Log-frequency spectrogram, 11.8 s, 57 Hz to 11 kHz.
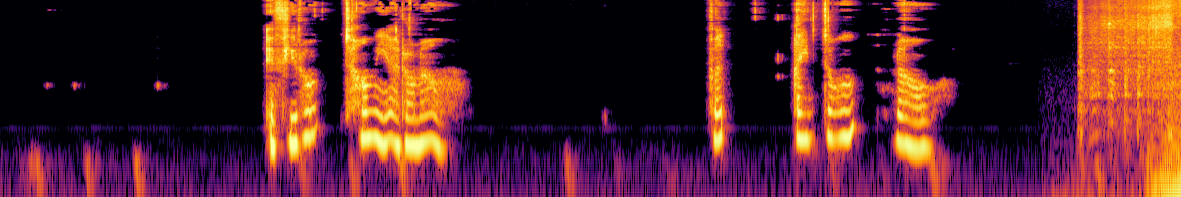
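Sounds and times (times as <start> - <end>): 
speech: 2.7 - 4.6, 7.1 - 7.3, 8.0 - 9.4
car engine cranking and starting: 10.5 - 11.7.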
